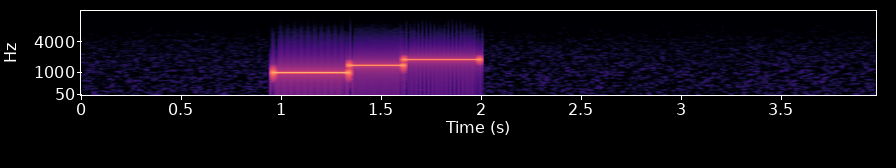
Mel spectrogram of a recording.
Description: Telephone call progress tone (North American plan), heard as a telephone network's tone, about 980, 1370, 1800 Hz. Special information tone.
